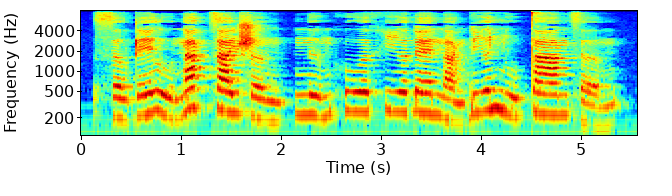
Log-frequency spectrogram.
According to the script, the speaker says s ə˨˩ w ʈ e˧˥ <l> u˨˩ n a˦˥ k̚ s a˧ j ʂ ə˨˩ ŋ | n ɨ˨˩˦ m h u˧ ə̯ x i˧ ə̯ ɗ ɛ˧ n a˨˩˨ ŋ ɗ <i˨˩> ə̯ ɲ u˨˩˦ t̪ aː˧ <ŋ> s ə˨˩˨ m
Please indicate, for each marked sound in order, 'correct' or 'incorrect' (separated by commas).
correct, incorrect, correct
